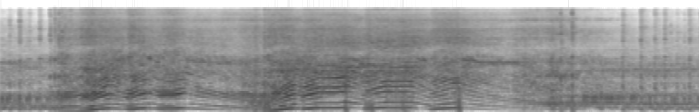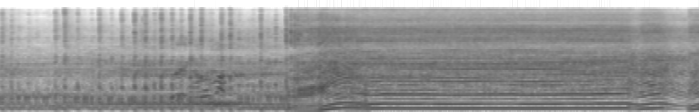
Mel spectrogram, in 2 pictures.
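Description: A chainsaw engine revs up and down loudly.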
